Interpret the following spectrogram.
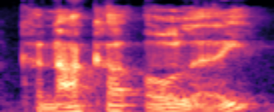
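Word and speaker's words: Kanakaʻole: in the album okay I believe her name is pronounced kanaka Ole and she established uh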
